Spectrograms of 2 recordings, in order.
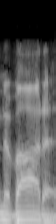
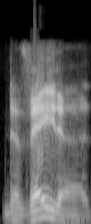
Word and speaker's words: Nevada: I was wondering if you meant Nevada, the actual city in Missouri. We don't pronounce things very well here. So there is a town called Nevada.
